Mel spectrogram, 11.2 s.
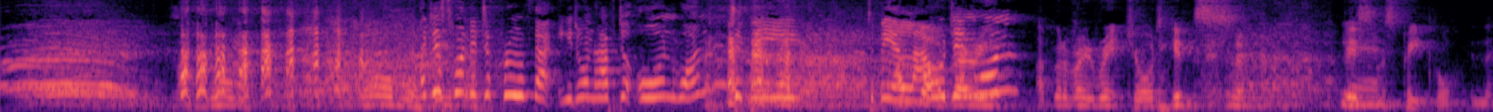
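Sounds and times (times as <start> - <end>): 
comedy audience cheering: 0.0 - 3.5
laughter: 1.2 - 3.9, 5.2 - 7.6, 9.0 - 10.3
speech: 3.2 - 11.2.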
